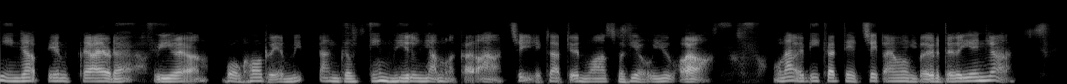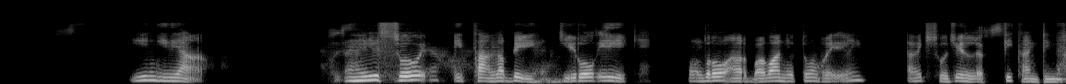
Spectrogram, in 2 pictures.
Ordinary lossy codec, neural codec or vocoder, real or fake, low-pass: none; codec, 16 kHz, 0.5 kbps, FreqCodec, larger model; fake; 7.2 kHz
